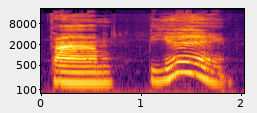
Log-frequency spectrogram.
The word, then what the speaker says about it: también: No, the accent is on the E, so the tam goes down. También.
